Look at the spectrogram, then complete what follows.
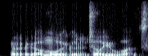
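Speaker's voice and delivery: very deep, low, big-chested voice. Recalling an actor with a distinctive voice, imitating a deep voice. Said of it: "it's such a deep".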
